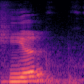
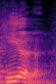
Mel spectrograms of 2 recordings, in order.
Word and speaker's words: here: पहली बात तो ध्यान रखना इसका प्रोनाउंसिएशन होता है हियर. कई लोग उसको हेयर बोल देते हैं, हेयर नहीं हियर.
